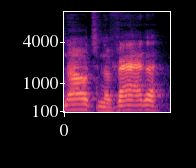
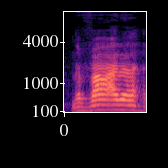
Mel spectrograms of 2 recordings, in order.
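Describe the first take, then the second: First: "Nevada" said nuh-VAD-uh, as in "cat"; corrective pronunciation. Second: "Nevada" said nuh-VAH-duh; broad middle vowel. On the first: Retold or imitated. Everyone correcting him on the state, "Nevada" as nuh-VAD-uh. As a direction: mimic a corrector with short A in "Nevada". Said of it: "Everyone goes". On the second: Shown as a demonstration. Naming the state his own way, "Nevada" as nuh-VAH-duh. Own pronunciation against everyone's.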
